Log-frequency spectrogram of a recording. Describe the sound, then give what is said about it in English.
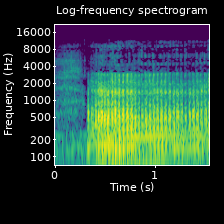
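A loud, throaty growl starts abruptly and rumbles on for over a second with a rapid rough pulsing, ending in a brief harsher burst. “What does she growl at your balls?”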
